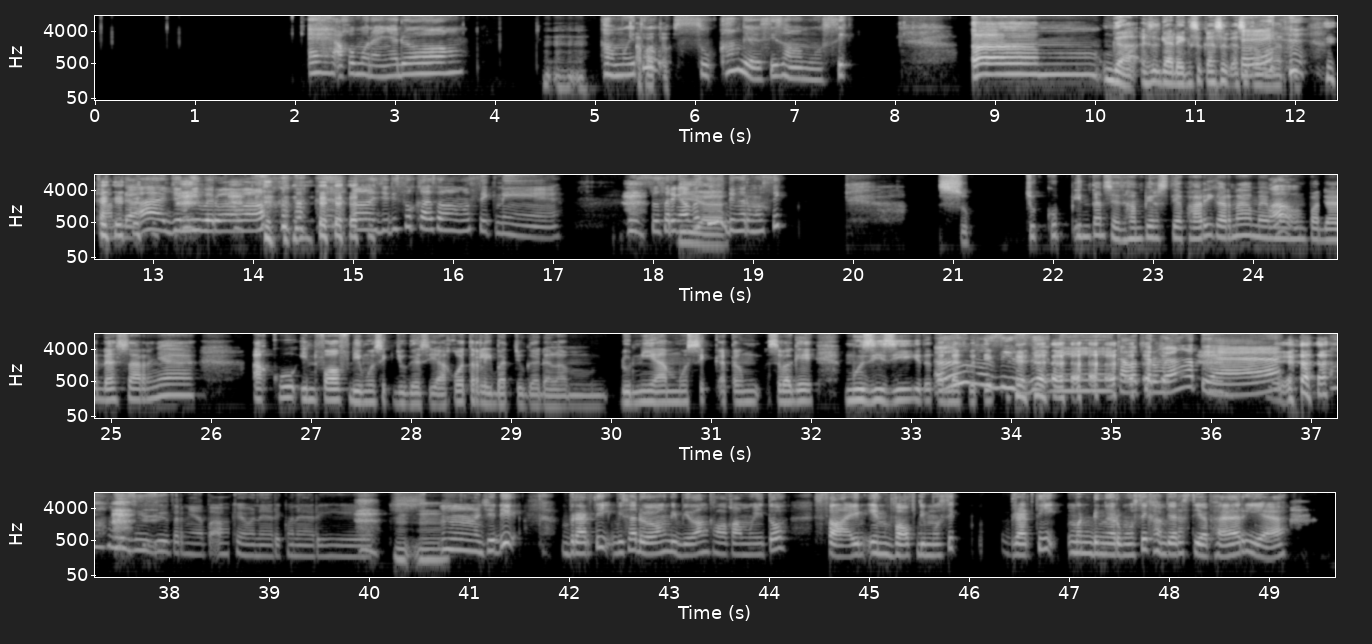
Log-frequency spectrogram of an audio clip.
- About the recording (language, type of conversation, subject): Indonesian, podcast, Kapan musik membantu kamu melewati masa sulit?
- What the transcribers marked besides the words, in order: tapping; chuckle; chuckle; laugh; other background noise; in English: "involves"; "musisi" said as "muzizi"; "musisi" said as "muzizi"; "musisi" said as "muzizi"; laugh; in English: "involved"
